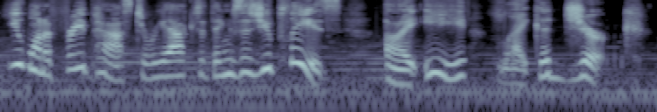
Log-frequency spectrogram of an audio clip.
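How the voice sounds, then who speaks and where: An actress playing a skeptical, sharp-tongued federal agent in a science fiction audio drama, blunt and challenging with a sardonic edge. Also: female voice, a little high, big pitch swings, measured pace. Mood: sardonic, confrontational. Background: music under the voice.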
